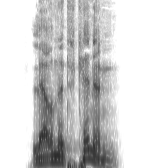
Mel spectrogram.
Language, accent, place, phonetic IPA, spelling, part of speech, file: German, Germany, Berlin, [ˌlɛʁnət ˈkɛnən], lernet kennen, verb, De-lernet kennen.ogg
- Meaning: second-person plural subjunctive I of kennen lernen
